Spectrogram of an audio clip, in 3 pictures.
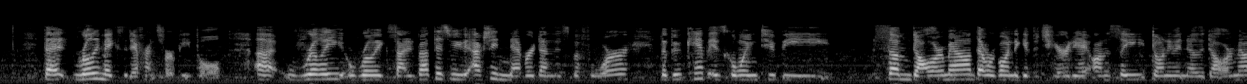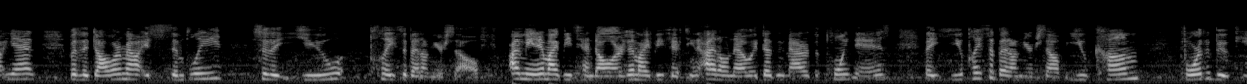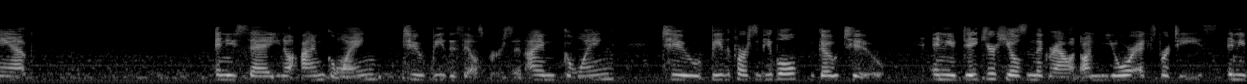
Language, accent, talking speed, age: English, American, 200 wpm, 30-49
